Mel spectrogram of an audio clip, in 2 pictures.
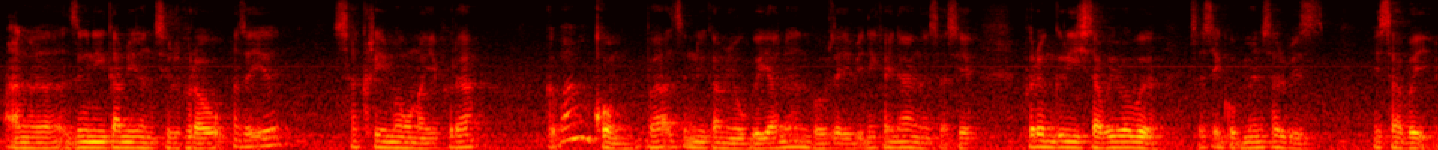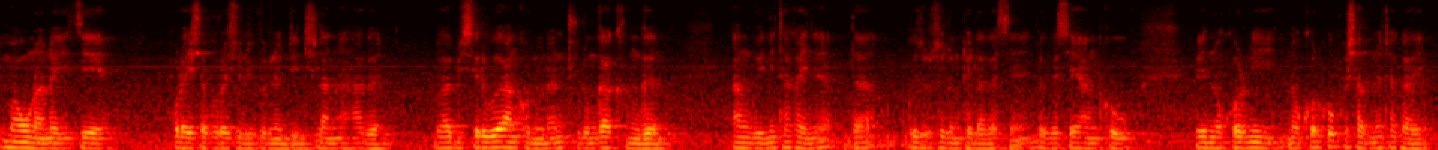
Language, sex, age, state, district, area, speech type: Bodo, male, 18-30, Assam, Kokrajhar, rural, spontaneous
